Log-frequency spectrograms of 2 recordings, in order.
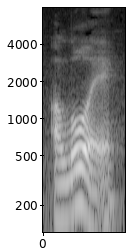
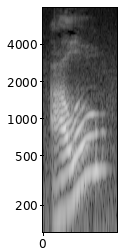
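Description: First: 'aloe' said uh-LOY; family pronunciation. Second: Said in the usual way. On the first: Shown as a demonstration. Explaining how siblings grew up saying it, 'aloe' as uh-LOY. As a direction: end 'aloe' like boy, stressed on the second syllable. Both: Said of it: "grew up saying aloe as aloe".

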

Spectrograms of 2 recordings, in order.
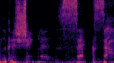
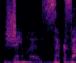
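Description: First: Breathy whispered jingle line. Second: Hushed whisper of the slogan; whispered jingle. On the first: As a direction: whisper it like a secret. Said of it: "Why do you think the jingle would be?". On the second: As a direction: breathe it out in a whisper. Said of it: "what do you wanna say on it?". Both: Shown as a demonstration.

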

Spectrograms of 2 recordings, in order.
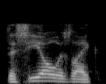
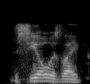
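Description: Both takes have the same delivery.

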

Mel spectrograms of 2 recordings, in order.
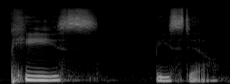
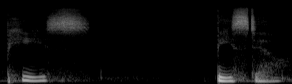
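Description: First: Softer, calm and still; calm command. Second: Soft hushed whisper. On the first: Pastor voicing Jesus to the sea, soft calm command. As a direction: speak it like calming a storm. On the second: Pastor whispering Jesus' words to the congregation. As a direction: breathe it out gently. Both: Acted.

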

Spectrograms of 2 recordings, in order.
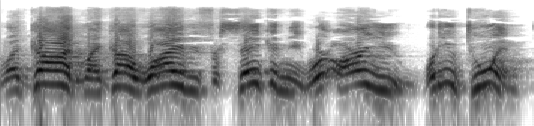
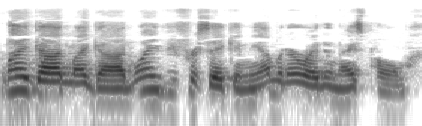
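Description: First: Loud, high, raw anguish to God; desperate cry. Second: Calm recital. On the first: Preacher showing the real desperate cry, loud anguish. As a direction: shout it like you mean it. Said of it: "It was". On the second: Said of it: "It wasn't ... It was". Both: Shown as a demonstration.

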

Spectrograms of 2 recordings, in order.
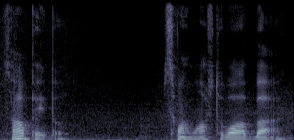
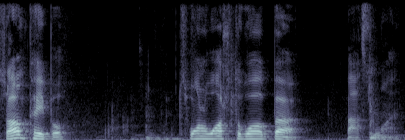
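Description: First: Quiet attempt at a British accent; soft British film-butler imitation; Michael Caine. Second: Louder attempt at a British accent; Michael Caine. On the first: Quoting a Batman film to the co-host, soft British accent. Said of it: "try to do a British accent". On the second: Retrying the quote out loud, louder British accent. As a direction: call it out in a British butler voice. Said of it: "I can't do the accent unless I do it quietly".

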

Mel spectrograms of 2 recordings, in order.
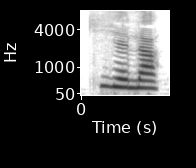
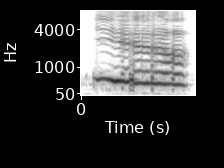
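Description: First: A touch higher and louder, rough wolf voice; gruff big voice. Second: Put-on high, frail old woman's voice; weak trembling grandmother. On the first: Acted. Wolf in grandmother's bed answers the knock, gruff. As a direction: bark it out as the wolf. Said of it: "la grosse voix qui répondit". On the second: Grandmother in bed asks who knocks, weak and trembling. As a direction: quaver it like a frail old lady. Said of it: "d'une voix faible et tremblante".

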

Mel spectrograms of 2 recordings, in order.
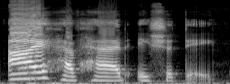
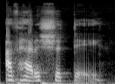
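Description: First: I have had a shit day, each word stressed; emphatic repeat. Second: Said in the usual way. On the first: Real, not acted. Admitting a bad day to listeners, pressing each word.

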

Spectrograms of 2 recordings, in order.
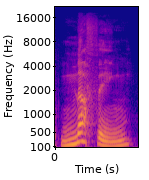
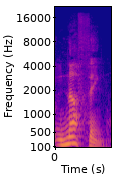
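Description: First: Nothing said louder, lifted with a rising tune; stress on nothing. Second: Said in the usual way. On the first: Shown as a demonstration. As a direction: punch the word nothing. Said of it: "In other words". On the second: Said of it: "the emphasis on, on in the sentence is on the idea of".

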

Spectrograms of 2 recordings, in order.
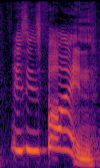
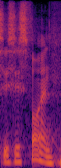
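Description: First: Very high, squeaky fake reassurance; mock-fine. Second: Said in the usual way. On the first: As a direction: insist it in a comically strained high pitch. Pretending to be fine in grief.

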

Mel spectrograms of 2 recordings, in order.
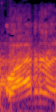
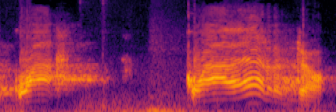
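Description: First: Said in the usual way. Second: "cuaderno" broken after "Cua", then restarted with a swoop; halting, exaggerated "cuaderno"; silly pronunciation. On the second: Shown as a demonstration. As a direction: stall on "Cua-", then swing through "cuaderno". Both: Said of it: "Al cuaderno le digo".

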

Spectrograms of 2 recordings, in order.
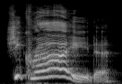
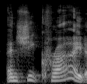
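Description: First: Pitched way up in disbelief; incredulous high exclaim. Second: Said in the usual way. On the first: Real, not acted. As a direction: squeal it out, amazed at yourself. Retelling making therapist cry.

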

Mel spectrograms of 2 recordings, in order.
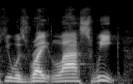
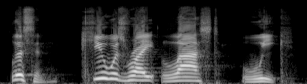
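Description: First: Said in the usual way. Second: Slow, louder, each word drawn out; slow dramatic admission. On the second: Real, not acted. Host conceding to absent co-host, slow and emphatic. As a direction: lay it down like a verdict he hates giving.

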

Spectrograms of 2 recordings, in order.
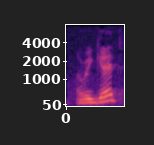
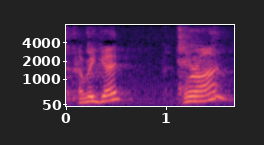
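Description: First: Said in the usual way. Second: Higher, louder, calling out are we good; shouting to the crew whether they're live; louder check. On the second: Real, not acted. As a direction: call across the room to the tech. Checking if livestream is on.

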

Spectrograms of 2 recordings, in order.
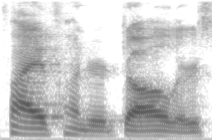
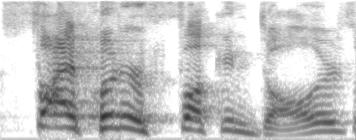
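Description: First: Said in the usual way. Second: Much higher, outraged echo of the price; incredulous outburst. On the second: Retold or imitated. Customer balks at the girl's price, high incredulous outburst. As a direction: pitch leaping up in mock disbelief.

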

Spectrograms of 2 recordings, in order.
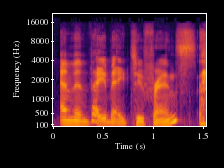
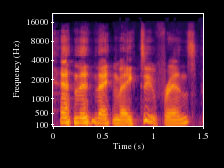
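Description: First: Said in the usual way. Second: Said again through a laugh, a bit higher; laughing repeat. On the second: Shown as a demonstration.

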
